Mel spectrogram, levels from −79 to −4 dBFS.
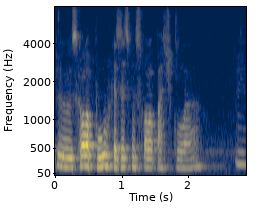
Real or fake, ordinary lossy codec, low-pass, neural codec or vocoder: real; none; none; none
